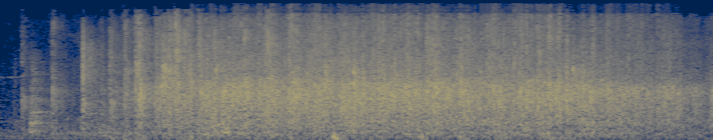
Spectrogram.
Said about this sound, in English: Keep clapping, I'm still clipping.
